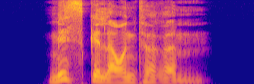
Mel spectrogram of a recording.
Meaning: strong dative masculine/neuter singular comparative degree of missgelaunt
- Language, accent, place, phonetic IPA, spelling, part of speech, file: German, Germany, Berlin, [ˈmɪsɡəˌlaʊ̯ntəʁəm], missgelaunterem, adjective, De-missgelaunterem.ogg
